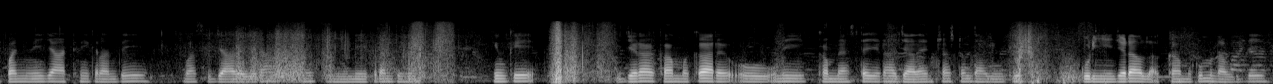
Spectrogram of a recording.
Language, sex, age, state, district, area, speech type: Dogri, male, 18-30, Jammu and Kashmir, Udhampur, rural, spontaneous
